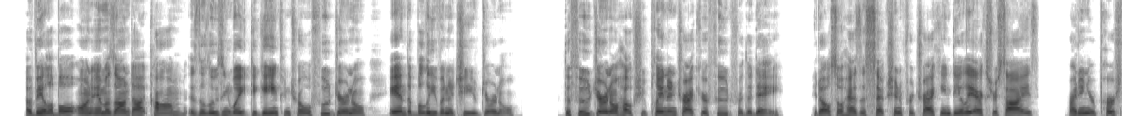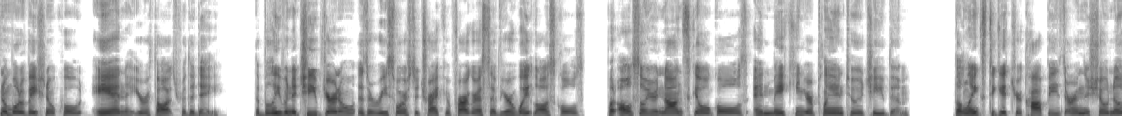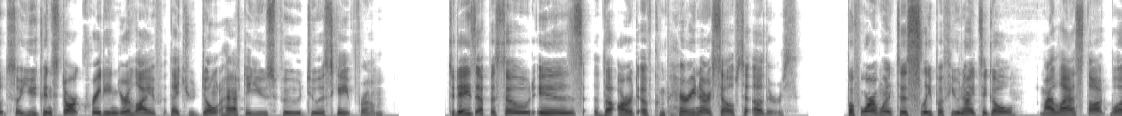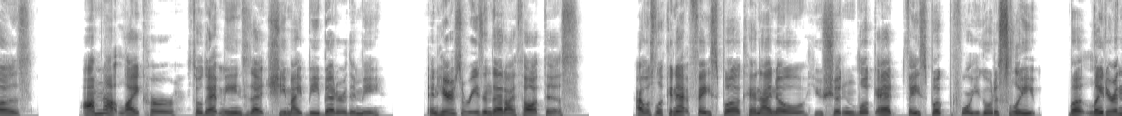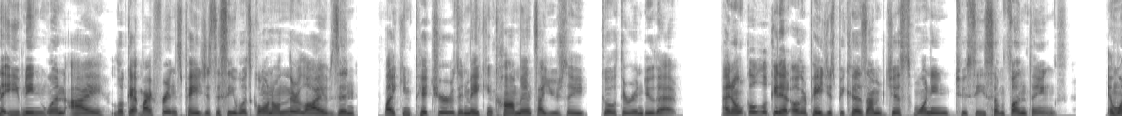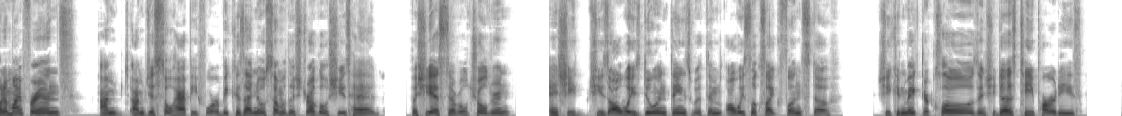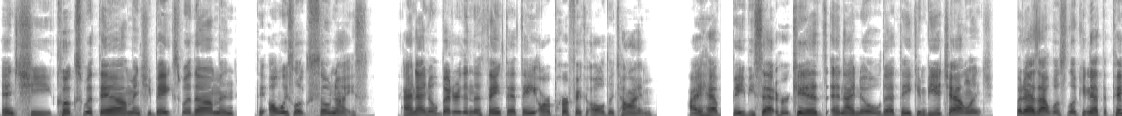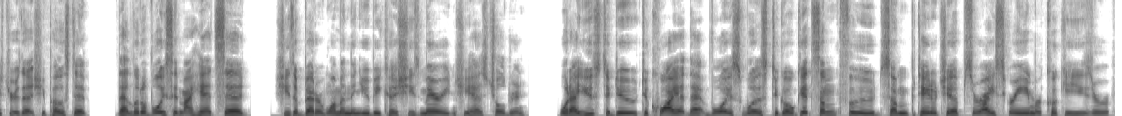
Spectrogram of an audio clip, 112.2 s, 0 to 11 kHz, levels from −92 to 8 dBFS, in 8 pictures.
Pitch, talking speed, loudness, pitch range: 195 Hz, 195 wpm, -21 LUFS, 180-215 Hz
